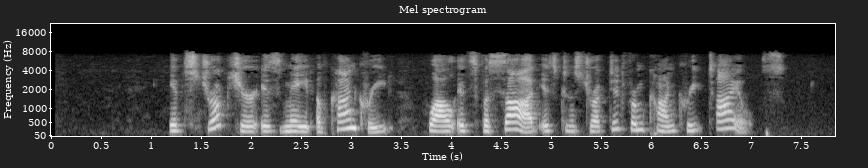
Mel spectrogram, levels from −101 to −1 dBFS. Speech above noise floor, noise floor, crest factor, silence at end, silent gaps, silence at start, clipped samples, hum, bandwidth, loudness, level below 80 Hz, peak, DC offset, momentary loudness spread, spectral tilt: 47 dB; -66 dBFS; 20 dB; 0.55 s; none; 1.2 s; under 0.1%; none; 8.2 kHz; -20 LUFS; -58 dBFS; -2 dBFS; under 0.1%; 14 LU; -4.5 dB/octave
